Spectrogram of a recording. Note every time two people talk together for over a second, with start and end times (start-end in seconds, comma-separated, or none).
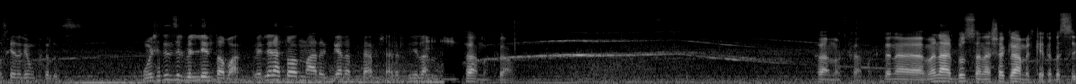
none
